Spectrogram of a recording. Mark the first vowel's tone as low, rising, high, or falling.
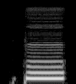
high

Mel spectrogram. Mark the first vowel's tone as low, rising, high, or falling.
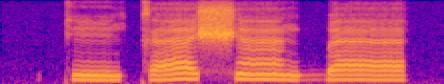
low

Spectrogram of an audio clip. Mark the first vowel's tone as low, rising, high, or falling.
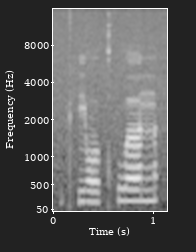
rising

